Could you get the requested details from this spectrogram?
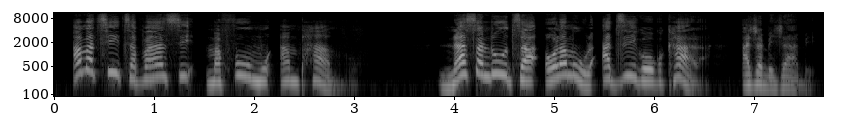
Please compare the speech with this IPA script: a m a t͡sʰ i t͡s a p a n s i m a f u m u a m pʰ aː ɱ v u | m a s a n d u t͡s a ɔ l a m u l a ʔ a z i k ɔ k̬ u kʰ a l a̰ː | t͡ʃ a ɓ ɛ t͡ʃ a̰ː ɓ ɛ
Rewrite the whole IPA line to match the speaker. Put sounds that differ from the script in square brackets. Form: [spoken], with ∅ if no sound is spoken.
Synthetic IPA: a m a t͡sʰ i t͡s a p a n s i m a f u m u a m pʰ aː ɱ v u | [n] a s a n d u t͡s a ɔ l a m u l a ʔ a [d͡z] i k ɔ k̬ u kʰ a l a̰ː | t͡ʃ a ɓ ɛ t͡ʃ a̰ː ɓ ɛ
